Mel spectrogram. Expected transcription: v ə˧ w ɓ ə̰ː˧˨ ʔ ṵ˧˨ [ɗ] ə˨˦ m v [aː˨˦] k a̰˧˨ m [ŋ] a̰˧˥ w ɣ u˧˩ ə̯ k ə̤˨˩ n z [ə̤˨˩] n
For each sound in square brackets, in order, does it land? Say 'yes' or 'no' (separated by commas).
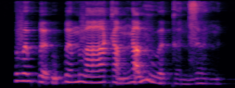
no, yes, yes, yes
